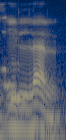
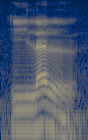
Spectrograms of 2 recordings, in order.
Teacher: Ah ikan ah ikan lam patah lam sukun jadi >> fatah lam sukun lal >> ha i l a l jadi apa >> illal ke ilal >> ilal ilal >> ha ilal saja bukan bukan illal nah sebab lam tu tak ada syadah >> kalau ada syadah baru kena tekan illal ha ni tak ada syadah jadi ilal saja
